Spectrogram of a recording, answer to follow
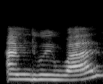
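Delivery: ordinary delivery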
